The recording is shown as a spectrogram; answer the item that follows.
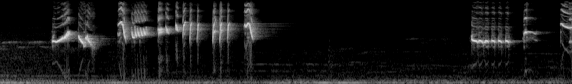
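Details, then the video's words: Nonstop orange-headed thrush song meant to train competition birds: a rising whistle, then loud tumbling phrases of sweet and scratchy notes, a quiet gap, then a clear level whistle and further chirps. "SUARA MASTERAN ANIS MERAH GACOR RAPET NO JEDA INI UNTUK MELATIH FIGTHER BURUNG AGAR SELALU FIT"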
